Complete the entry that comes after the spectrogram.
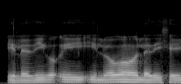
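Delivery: normal talking voice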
